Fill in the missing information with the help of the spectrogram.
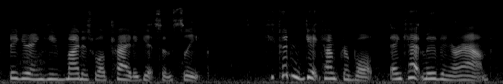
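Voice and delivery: ordinary delivery, nothing marked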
